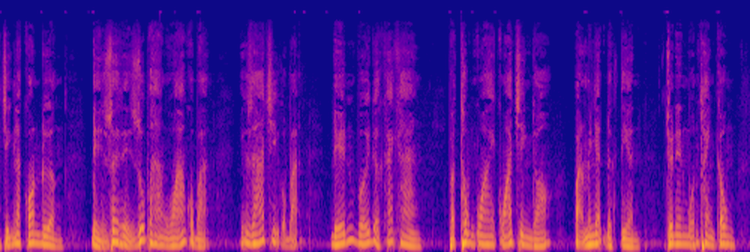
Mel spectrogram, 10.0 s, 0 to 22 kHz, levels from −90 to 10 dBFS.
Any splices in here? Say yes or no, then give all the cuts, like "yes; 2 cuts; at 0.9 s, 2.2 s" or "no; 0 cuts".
no; 0 cuts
